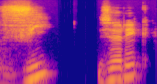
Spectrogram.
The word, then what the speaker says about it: viezerik: The emphasis is on the first syllable, viezerik.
